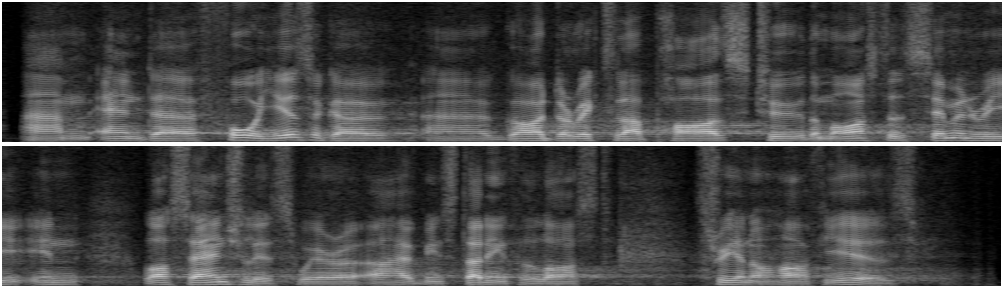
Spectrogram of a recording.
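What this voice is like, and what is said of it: South African accent. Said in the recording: “my accent gives me away, but I am South African by birth”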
